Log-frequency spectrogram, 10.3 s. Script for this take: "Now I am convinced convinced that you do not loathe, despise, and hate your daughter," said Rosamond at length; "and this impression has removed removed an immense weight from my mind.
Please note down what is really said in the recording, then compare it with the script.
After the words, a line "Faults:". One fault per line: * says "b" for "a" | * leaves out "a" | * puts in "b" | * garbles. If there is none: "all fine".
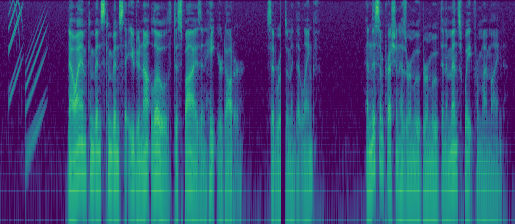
"Now I am convinced convinced that you do not loathe, despise, and hate your daughter," said Rosamond at length; "and this impression has removed removed an immense weight from my mind.
Faults:
all fine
